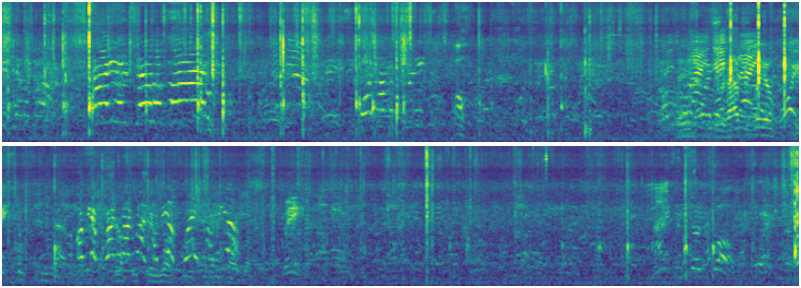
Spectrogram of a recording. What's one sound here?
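A rubber ball smacks against a wall and bounces off the ground with sharp slaps.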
